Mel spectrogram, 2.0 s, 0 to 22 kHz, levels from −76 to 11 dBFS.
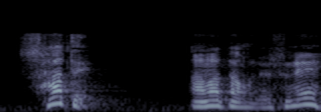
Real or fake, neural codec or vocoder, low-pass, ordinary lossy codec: fake; vocoder, 22.05 kHz, 80 mel bands, Vocos; 7.2 kHz; none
